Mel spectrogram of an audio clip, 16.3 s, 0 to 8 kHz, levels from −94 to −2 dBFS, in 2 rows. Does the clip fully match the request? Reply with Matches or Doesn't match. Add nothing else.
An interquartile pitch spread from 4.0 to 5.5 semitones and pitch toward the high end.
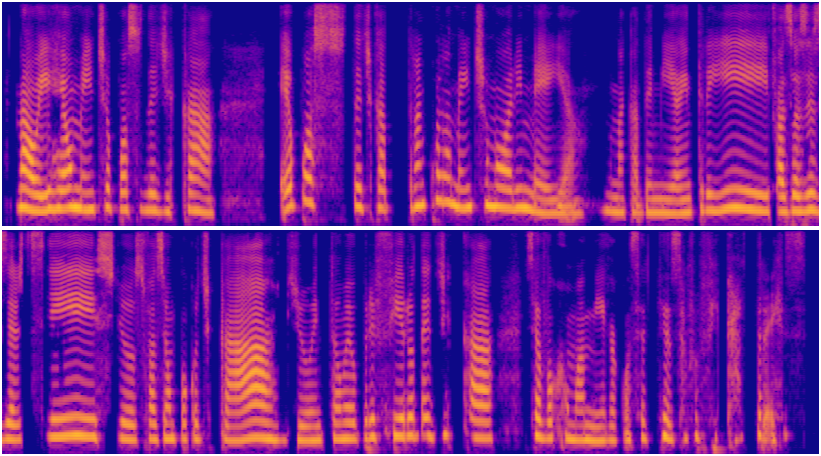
Doesn't match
